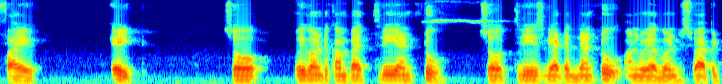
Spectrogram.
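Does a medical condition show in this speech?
No.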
